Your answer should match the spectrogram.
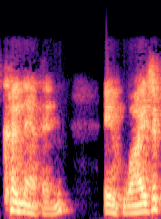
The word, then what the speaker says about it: Cynefin: way, it is pronounced Cynefin. Why is it pronounced Cynefin? Because it's Welsh. And that's all you need to know about why it's Cynefin. It is Cynefin.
